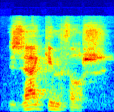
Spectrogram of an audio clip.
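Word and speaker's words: Zakynthos: We have a Greek in our so you pronounce it Zakinthos.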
